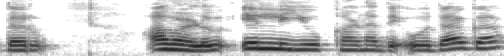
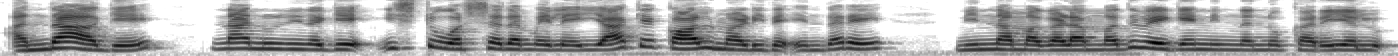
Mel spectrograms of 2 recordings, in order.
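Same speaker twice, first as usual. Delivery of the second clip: louder, mocking villain on the phone; taunting villain; 8 dB louder than usual. A narrator's reading. Madan taunting Mithun over the phone, loud and mocking. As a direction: needle him with each word.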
